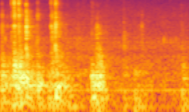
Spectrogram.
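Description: Light metallic clicks and taps of a wrench being fitted onto and turned on the brass hex fitting of a hydronic manifold flow indicator: a quick run of clicks in the first second and one more a little past the middle. The fitting is coming loose easily.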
